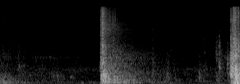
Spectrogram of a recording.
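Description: Hard-folding tonneau cover's rear panel dropping shut onto the truck bed rail about a second in: a single sharp thud that dies away over about half a second, the panel's weight engaging the rail latch.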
